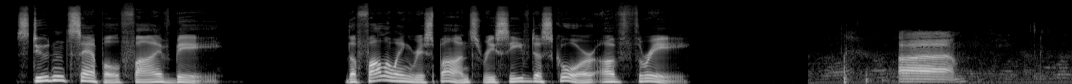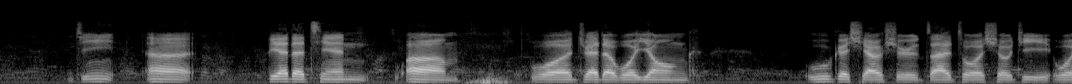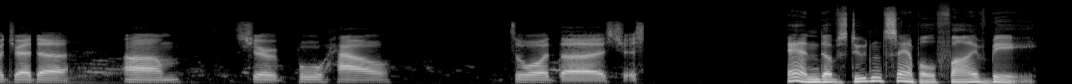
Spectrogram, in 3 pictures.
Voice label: chinese conversation; ap chinese language and culture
